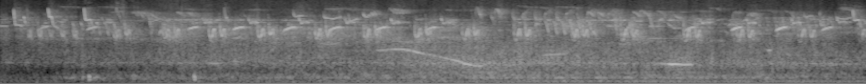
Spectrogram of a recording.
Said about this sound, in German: Mischform von Gartenbaumläufer und Waldbaumläufer. Können die beiden sich überhaupt paaren? Gibt es da Mischsänger? Ich werde es gleich nochmal nachlesen. Und versuchen rauszukriegen. Wer pfeift denn da? Was pfeift denn da für ein komischer Vogel?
